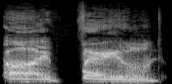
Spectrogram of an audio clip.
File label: Male Orc Death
